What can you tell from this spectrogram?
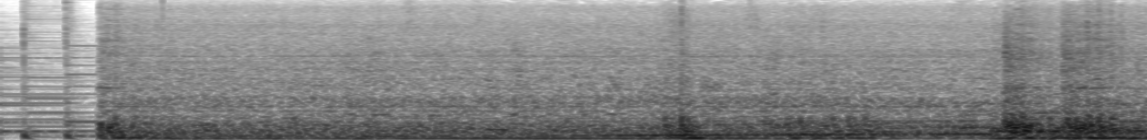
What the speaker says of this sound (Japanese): この電車は柏原駅各駅停車です。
